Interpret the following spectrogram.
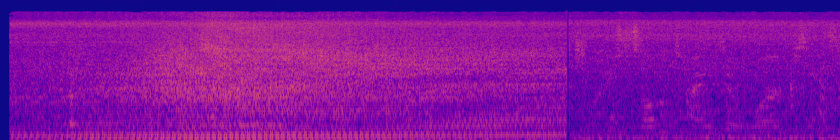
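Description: A motor vehicle's engine running close by with a steady low hum, loudest about a second in, then cut off abruptly a little before three seconds, leaving faint street voices.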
